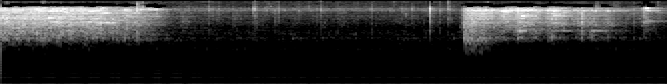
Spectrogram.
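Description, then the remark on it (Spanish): The window glass of a house cracks and shatters during a tremor in a loud, bright burst, then small shards tinkle and settle before a second crash of breaking glass follows near the end. “Entonces, los vidrios de su casa empezaron a tronar.”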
